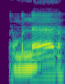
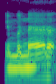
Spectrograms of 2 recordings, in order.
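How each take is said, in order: No difference in how they are said.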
